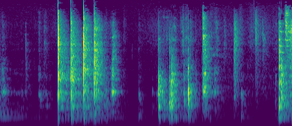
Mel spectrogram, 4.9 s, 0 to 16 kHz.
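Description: Light mallet blows on a narrow 6 mm chisel chopping out a slot in hardwood: two quick runs of about five sharp taps each, and one more tap near the end. The chisel is being angled slightly toward the middle to undercut the slot at the scribed line.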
